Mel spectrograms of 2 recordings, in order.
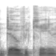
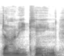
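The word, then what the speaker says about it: Dovahkiin: arger tells you that you are indeed the dovakin and is most certainly not pronounced Donnie King you're still not 100%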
